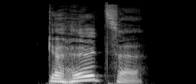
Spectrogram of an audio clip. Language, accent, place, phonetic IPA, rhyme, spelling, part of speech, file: German, Germany, Berlin, [ɡəˈhœlt͡sə], -œlt͡sə, Gehölze, noun, De-Gehölze.ogg
- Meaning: 1. nominative/accusative/genitive plural of Gehölz 2. dative singular of Gehölz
